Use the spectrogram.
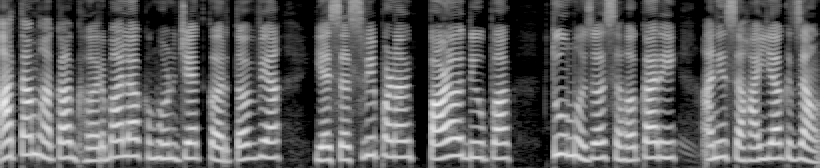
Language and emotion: Goan Konkani, neutral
